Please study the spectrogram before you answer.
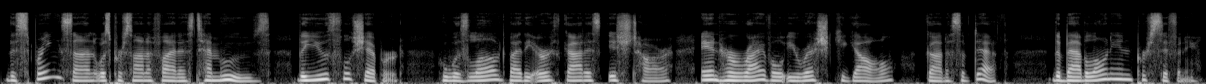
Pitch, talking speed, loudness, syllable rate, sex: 185 Hz, 150 wpm, -17 LUFS, 4.6 syllables/s, female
